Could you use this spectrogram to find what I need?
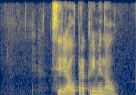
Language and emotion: Russian, neutral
